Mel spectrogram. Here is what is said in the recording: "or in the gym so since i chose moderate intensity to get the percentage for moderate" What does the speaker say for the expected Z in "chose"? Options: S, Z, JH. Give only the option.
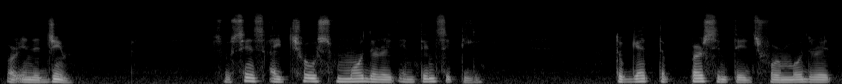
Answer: S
